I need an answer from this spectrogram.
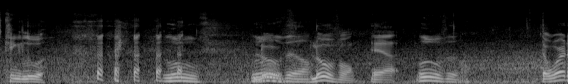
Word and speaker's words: Louisville: Love Louisville.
